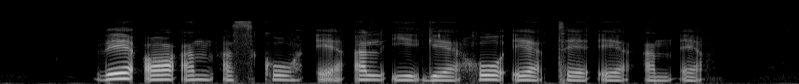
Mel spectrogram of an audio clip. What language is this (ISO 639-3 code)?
nor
